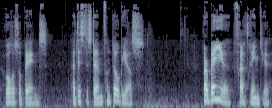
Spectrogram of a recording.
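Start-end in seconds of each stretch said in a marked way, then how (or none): 4.0-4.6 higher, louder shouted question; calling out. Acted. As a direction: call out into the fog to find him. Calling back through fog.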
